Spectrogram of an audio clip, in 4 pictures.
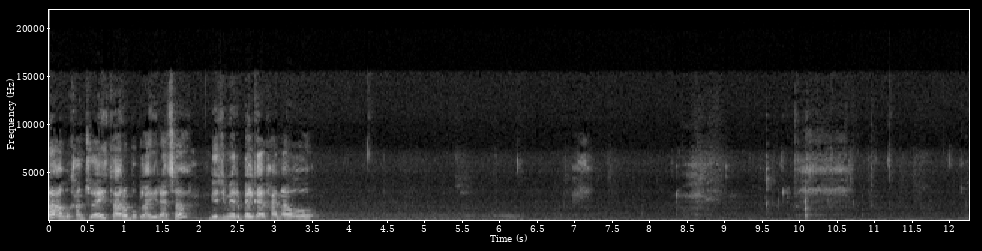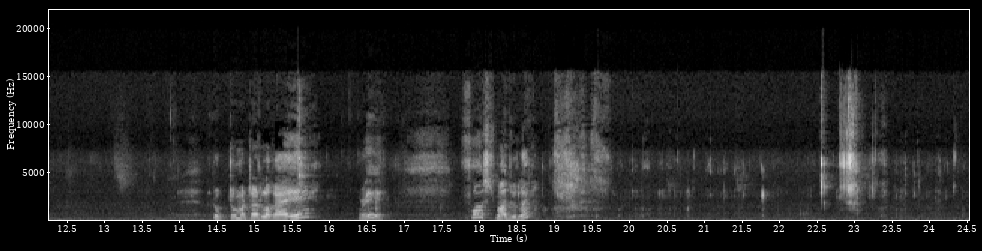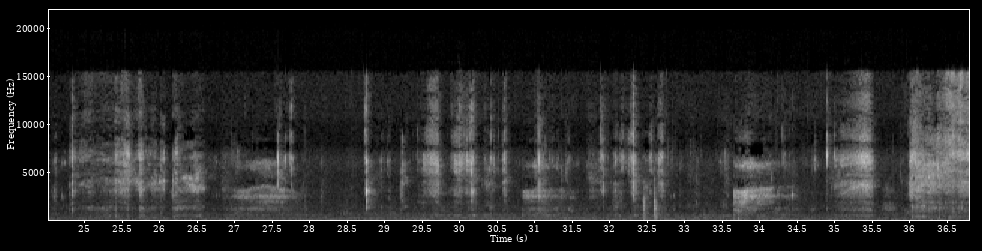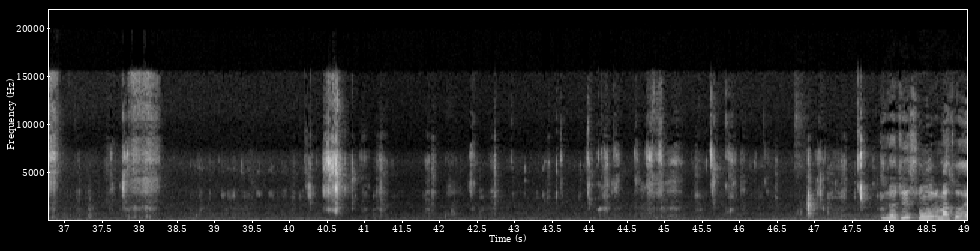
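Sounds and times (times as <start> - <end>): steady low hum: 0.0 - 49.0
mouth chewing food: 18.8 - 47.9.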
